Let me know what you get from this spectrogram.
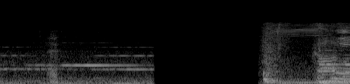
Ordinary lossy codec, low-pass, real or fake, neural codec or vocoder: AAC, 32 kbps; 7.2 kHz; real; none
